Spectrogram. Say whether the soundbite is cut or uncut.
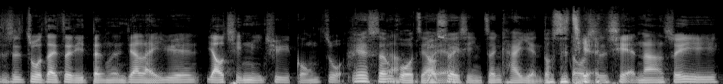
uncut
